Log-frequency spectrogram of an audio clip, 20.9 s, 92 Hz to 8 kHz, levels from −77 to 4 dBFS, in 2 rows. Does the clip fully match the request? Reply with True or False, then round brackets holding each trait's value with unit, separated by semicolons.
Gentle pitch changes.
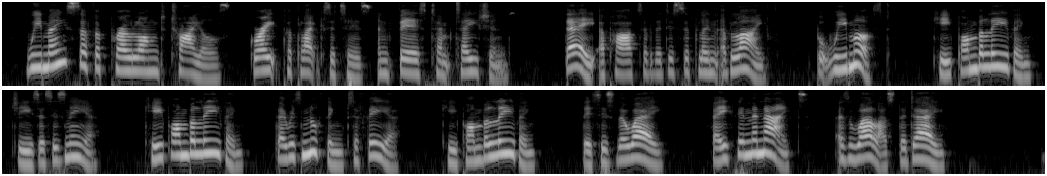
False (5.4 semitones)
